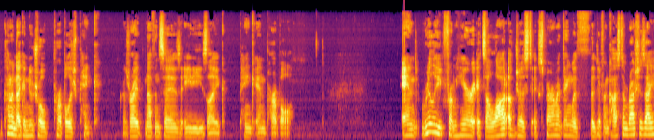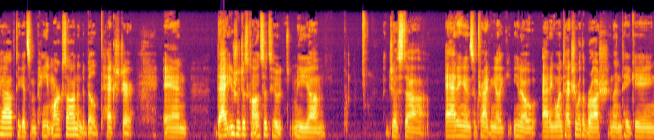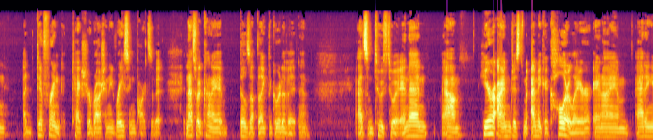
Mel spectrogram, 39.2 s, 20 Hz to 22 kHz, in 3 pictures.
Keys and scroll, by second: 6.8 super+z, 36.9 super+z, 37.5 super+z.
